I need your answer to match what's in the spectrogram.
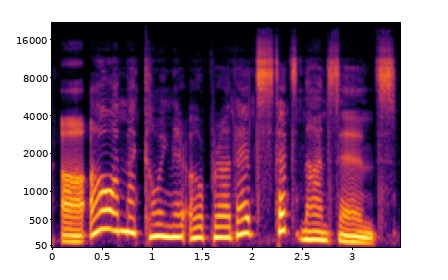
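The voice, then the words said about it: Imitates another person's voice. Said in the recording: “my Michael Jackson impression”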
